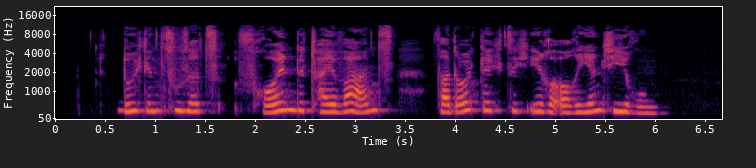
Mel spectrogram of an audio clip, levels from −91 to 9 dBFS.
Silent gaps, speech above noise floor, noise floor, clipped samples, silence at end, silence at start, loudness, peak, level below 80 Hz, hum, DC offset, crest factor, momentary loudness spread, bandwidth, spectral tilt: none; 47 dB; -74 dBFS; under 0.1%; 0.65 s; 0.65 s; -27 LUFS; -10 dBFS; -82 dBFS; none; under 0.1%; 18 dB; 12 LU; 11.5 kHz; -2 dB/octave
